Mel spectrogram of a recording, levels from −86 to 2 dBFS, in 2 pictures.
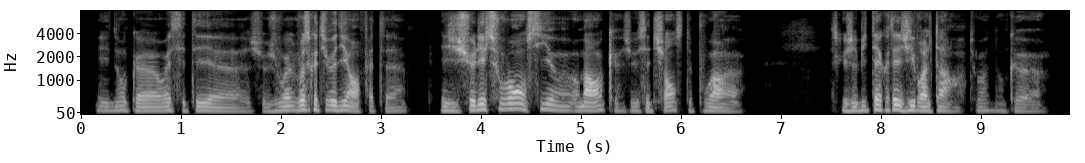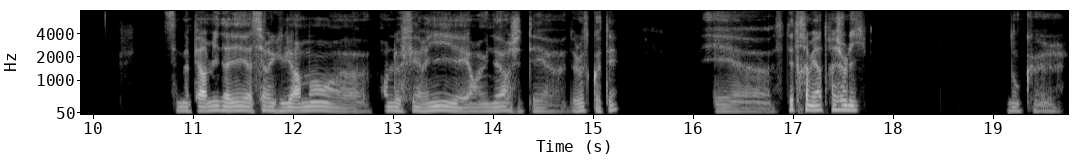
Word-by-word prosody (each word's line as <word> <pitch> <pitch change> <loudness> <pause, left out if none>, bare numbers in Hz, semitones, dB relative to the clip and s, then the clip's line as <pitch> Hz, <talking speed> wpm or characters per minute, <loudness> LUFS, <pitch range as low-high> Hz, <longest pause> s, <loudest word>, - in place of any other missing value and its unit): Et 115 -2 -10
donc 120 0 -9
heu, 105 0 0
ouais 115 +2 -2
c'était, 115 0 -2
heu, 95 -2 -5
je 100 - -7
je 100 +1 -6
vois 120 +2 0
je 125 - -5
vois 140 - +5
ce 135 - +6
que 150 - +4
tu 135 - +1
veux 130 - +4
dire, 125 -2 +3
en 100 - 0
fait, - - -10
heu 100 0 -9 0.4
et 115 - -5
je 110 - +1
suis 135 - +9
allé 150 +2 +6
souvent 160 +2 +7
aussi, 150 +1 +3
heu, 140 - 0
au 120 -2 -7
Maroc, 115 0 +3
j'ai 110 +1 -8
eu - - -8
cette 110 -3 -2
chance 115 +1 +2
de 105 - -14
pouvoir, 100 -2 -1
heu, - - -16 0.9
parce - - -7
que - - -6
j'habitais 115 +5 +1
à 140 - +3
côté 135 +3 +3
de - - +6
Gibraltar, 115 -2 +2
tu - - -14
vois? 105 +1 -11
Donc 105 -2 -13
heu 95 -1 -7 1.3
ça 110 - -6
m'a 110 - -4
permis 115 +3 +2
d'aller 120 0 +1
assez 115 +3 +1
régulièrement, 110 0 -1
heu, 90 -1 -10
prendre 115 0 -6
le 110 - -1
ferry 110 +2 -1
et 95 -1 -2
en 100 0 -5
une 105 +1 -6
heure 115 +1 -2
j'étais, 95 +1 -4
heu, 90 -2 -13
de 100 - -11
l'autre 115 +1 -4
côté 130 +3 -4 1.0
et 95 0 -7
heu, 90 -2 -10
c'était 130 - -4
très 140 - +3
bien, 130 0 +2
très 140 - -4
joli 130 -1 +1 1.4
donc 105 -2 -8
heu, 100 -1 -10
110 Hz, 225 wpm, -27 LUFS, 100-120 Hz, 1.4 s, suis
